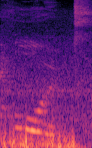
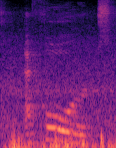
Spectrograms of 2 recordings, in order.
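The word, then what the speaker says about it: efforts: इस वर्ड को लोग बोलते हैं एफोर्ट्स, एफोर्ट्स, इट्स नॉट एफोर्ट्स। भले ही उसमें ओ आ रहा है स्पेलिंग में, बट the pronunciation is एफर्ट्स, एफर्ट्स।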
